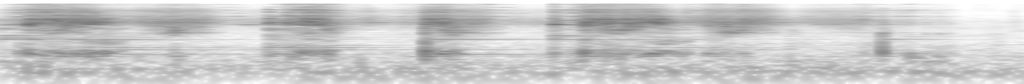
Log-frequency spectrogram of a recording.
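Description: Paddy roasts in a dry pan outdoors, stirred in rhythmic bursts of gritty scraping and rattling grain, with small metallic clinks between strokes.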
